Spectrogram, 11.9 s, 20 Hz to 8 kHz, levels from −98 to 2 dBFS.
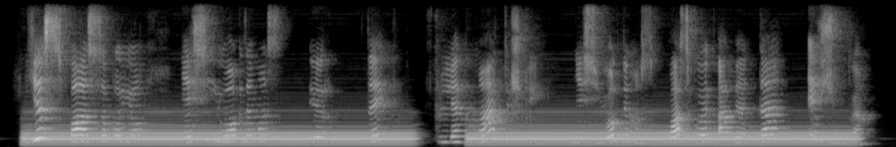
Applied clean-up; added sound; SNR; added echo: none; Wind instrument, woodwind instrument; -3 dB; none.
